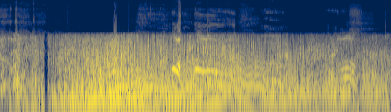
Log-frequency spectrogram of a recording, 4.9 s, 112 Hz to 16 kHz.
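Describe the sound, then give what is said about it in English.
Engine of a 2002 Softail Deuce motorcycle just fired up: a loud, rough, steady rumble that runs without pause for the whole clip. “First, we're going to fire up the 2002 Softail Deuce, which is the hubby's bike.”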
